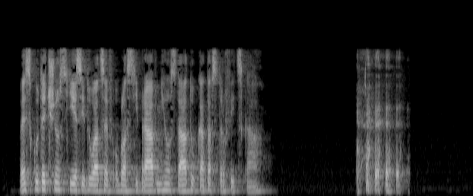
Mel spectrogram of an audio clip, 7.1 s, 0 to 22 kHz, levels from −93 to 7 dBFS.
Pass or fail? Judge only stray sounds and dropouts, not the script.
fail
